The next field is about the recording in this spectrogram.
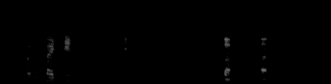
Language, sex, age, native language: Icelandic, male, 13, Icelandic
